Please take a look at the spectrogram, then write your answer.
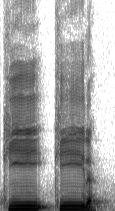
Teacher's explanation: ini dibaca panjang Karena ada Ya Sukun sebelumnya adalah huruf yang berharakat kasrah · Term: huruf mad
